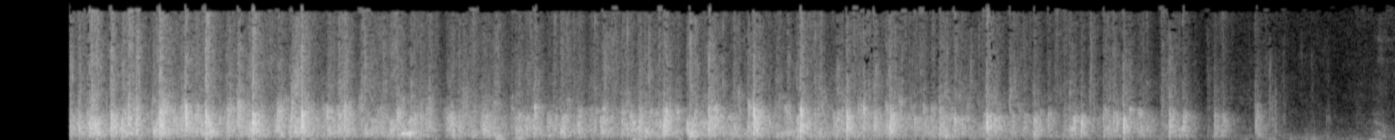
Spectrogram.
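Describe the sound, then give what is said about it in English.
An evening audience, asked to rise, applauds speaker Larry Sanger, co-founder of Wikipedia, steadily for about ten seconds: a dense, even wash of many hands clapping that holds strong before thinning and fading out at the end. “Without any further ado, please rise and join me in applauding our speaker, Larry Sanger.”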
